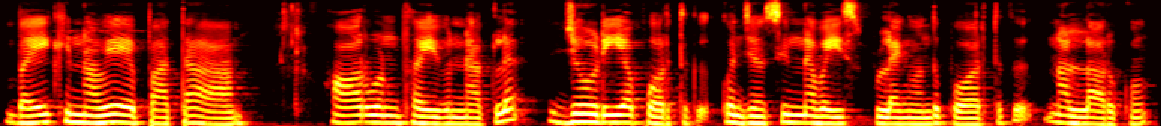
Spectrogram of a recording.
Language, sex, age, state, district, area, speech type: Tamil, female, 45-60, Tamil Nadu, Dharmapuri, rural, spontaneous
